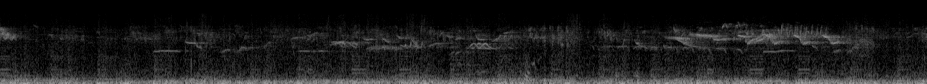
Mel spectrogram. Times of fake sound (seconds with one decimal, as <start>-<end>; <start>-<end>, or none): 3.2-4.0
